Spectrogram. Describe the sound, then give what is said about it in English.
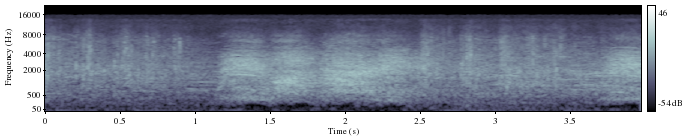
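The Sentinel student section roars and chants at a basketball game in Dahlberg Arena, in loud, surging waves, the cheering swelling after a quieter first second and holding steady with rhythmic pulses of massed voices. “That's Sentinel student section.”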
